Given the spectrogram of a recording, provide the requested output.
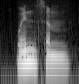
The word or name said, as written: winsome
